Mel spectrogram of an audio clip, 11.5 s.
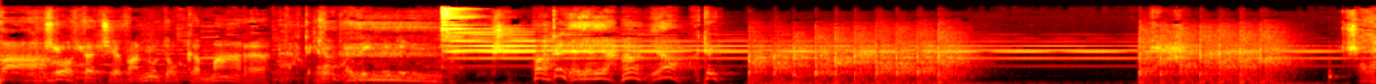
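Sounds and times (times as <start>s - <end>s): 
speech: 0.3s - 6.5s
doorbell ringing: 3.7s - 11.4s.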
